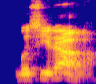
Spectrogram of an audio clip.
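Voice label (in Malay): "bersira", Malay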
